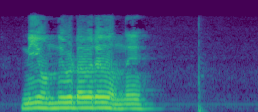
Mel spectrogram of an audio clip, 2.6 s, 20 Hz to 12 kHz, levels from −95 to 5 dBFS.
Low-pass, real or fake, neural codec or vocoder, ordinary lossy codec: 7.2 kHz; real; none; Opus, 64 kbps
